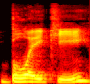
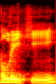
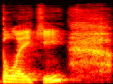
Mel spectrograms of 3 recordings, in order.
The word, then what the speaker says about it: Bleeke: so it is Blakey we always have to pronounce last names very clearly because people always mess them up so it is not Bleak it's not bleaky it is Blakey that was our first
